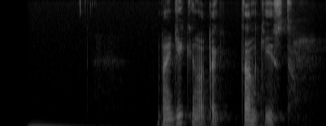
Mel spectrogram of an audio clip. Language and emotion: Russian, neutral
